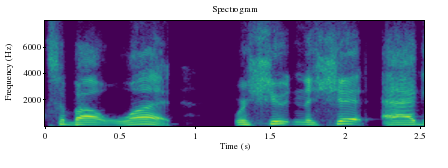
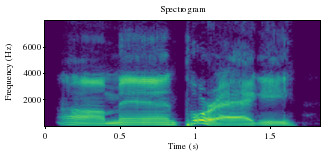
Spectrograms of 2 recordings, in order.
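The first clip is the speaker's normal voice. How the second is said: normal talking voice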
